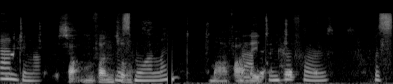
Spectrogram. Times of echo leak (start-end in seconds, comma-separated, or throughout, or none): 0.12-0.44, 1.41-1.53, 2.05-2.11, 2.61-2.90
